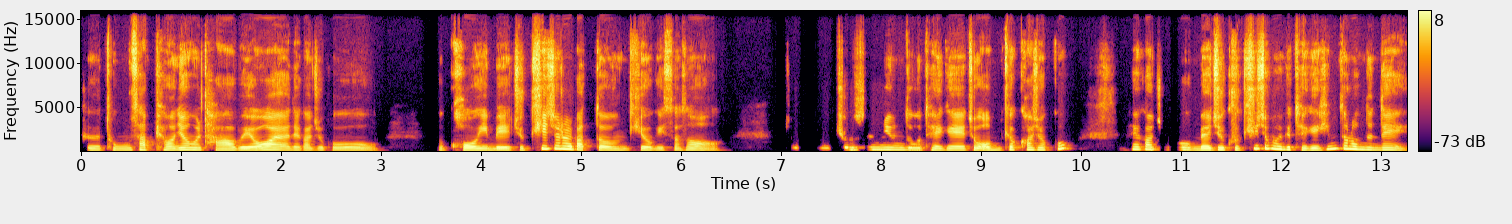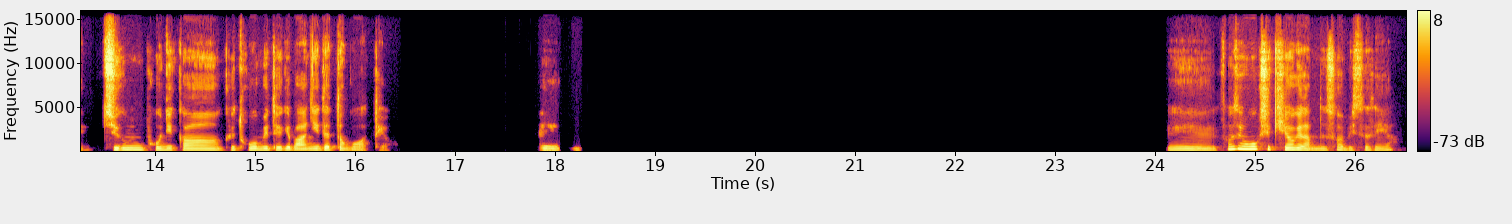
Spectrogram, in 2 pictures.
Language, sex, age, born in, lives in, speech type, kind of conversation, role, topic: Korean, female, 40-44, South Korea, United States, conversation, unstructured, none, 학교에서 가장 기억에 남는 수업은 무엇인가요?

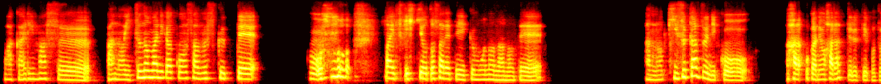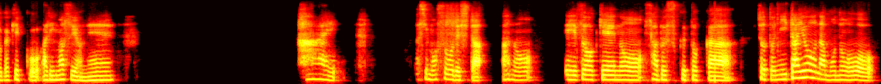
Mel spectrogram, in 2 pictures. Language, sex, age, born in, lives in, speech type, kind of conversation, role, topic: Japanese, female, 35-39, Japan, Japan, conversation, unstructured, none, 給料が上がっても手元にお金が増えないのはなぜでしょうか？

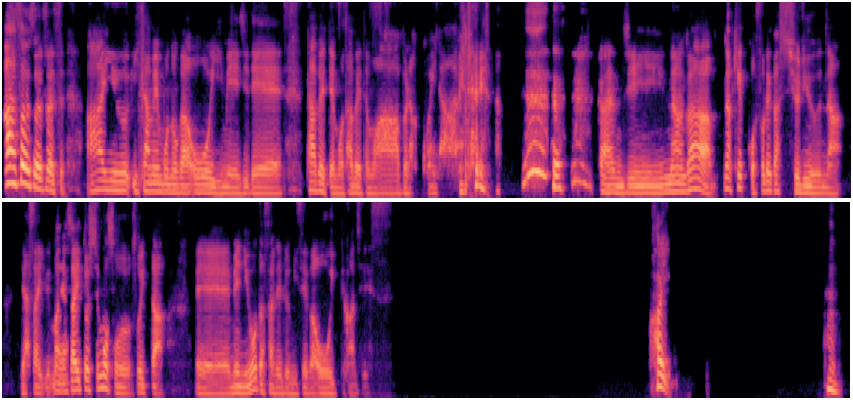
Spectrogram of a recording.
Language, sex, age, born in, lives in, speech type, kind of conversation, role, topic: Japanese, male, 30-34, Japan, Japan, conversation, advice, user, 外食のとき、どうすれば無理なく健康的な選択を続けられますか？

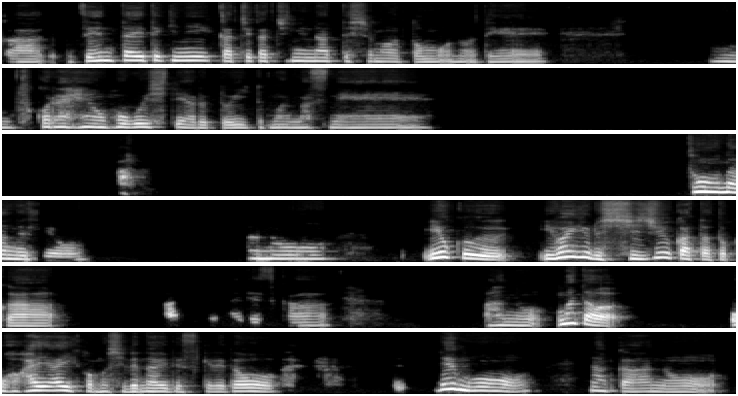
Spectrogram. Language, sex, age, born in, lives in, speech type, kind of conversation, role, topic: Japanese, female, 55-59, Japan, Japan, conversation, advice, advisor, 仕事で休憩や運動の時間が取れず、疲れが溜まっているのですが、どうすればよいですか？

